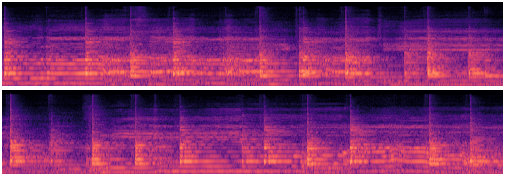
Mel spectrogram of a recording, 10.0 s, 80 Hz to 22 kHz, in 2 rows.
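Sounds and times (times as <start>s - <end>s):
man singing: 0.0s - 10.0s
plucked string instrument: 0.0s - 10.0s.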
